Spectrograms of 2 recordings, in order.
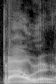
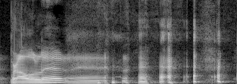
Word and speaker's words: Prowler: software libre llamado Prowler, que no se dice Prowler, que es que me da miedo pronunciarlo, es mi murciano. Sí. Bueno, no es Prowler. Es Prowler, Carolina Herrera.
